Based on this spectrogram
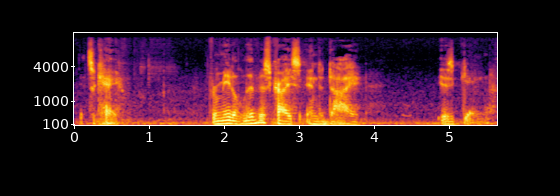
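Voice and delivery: hushed devotional whisper; reverent whisper. Acted. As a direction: breathe the verse like a secret. Whispered repetition of verse.

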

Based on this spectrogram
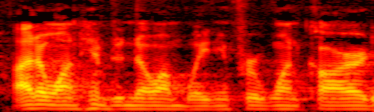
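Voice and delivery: ordinary delivery

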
